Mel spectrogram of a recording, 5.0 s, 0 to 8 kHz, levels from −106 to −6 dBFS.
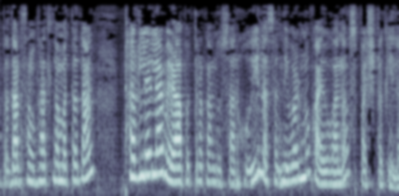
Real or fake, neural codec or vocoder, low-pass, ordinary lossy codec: fake; vocoder, 24 kHz, 100 mel bands, Vocos; 7.2 kHz; none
